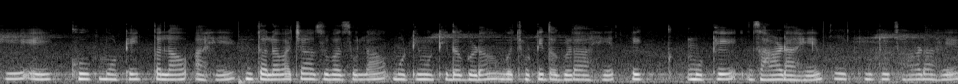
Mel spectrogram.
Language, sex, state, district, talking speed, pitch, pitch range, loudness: Marathi, female, Maharashtra, Sindhudurg, 145 wpm, 235 Hz, 225-240 Hz, -15 LUFS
